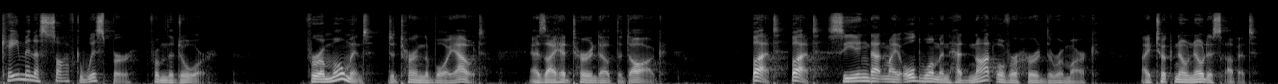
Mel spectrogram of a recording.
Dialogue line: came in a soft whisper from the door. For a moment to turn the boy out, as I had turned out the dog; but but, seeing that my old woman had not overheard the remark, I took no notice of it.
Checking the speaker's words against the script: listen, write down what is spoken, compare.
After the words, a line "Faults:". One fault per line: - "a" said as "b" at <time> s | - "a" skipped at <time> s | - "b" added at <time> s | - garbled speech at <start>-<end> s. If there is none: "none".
came in a soft whisper from the door. For a moment to turn the boy out, as I had turned out the dog; but but, seeing that my old woman had not overheard the remark, I took no notice of it.
Faults:
none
